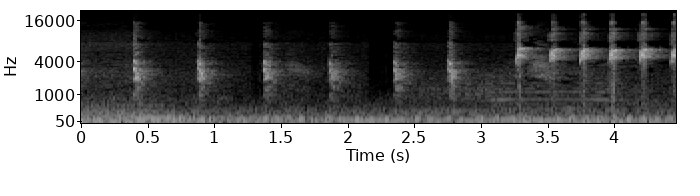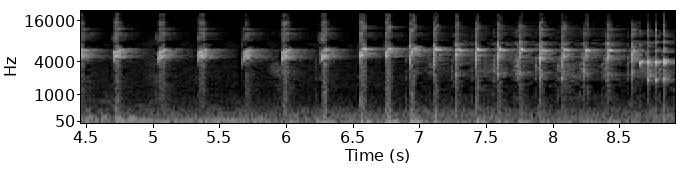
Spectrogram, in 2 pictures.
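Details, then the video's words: Long-tailed shrike singing loudly at close range: a few spaced, sharp clicking notes, then a fast run of high, piercing chips that speeds up steadily toward the end, over a faint low hum. "CENDET PL PASTOL ASEK KICAUANNYA MANTAB."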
